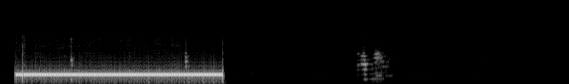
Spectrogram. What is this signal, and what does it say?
Ringback tone (North America), 440 + 480 Hz, with speech.
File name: out- - - - - .56320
